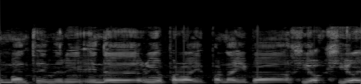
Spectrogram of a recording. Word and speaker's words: Rio: And And in the mountain, in the Rio Parnaíba, Hio actually, this is how they pronounce it.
